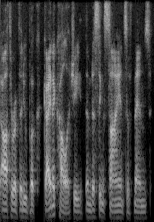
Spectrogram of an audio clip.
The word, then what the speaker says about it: GUYnecology: But today we're going to talk about gynecology. That is spelled G-U-Y-N-E-C-O-L-O-G-Y, gynecology, which argues that the historical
